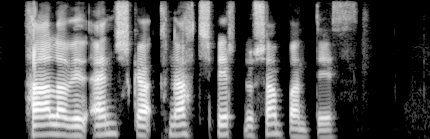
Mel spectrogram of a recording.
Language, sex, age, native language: Icelandic, male, 30-39, Italian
